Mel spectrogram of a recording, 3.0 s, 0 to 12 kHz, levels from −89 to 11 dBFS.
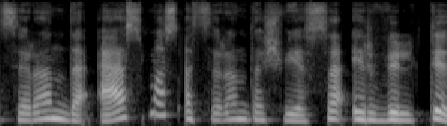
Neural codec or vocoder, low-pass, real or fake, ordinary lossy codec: none; 10.8 kHz; real; Opus, 32 kbps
